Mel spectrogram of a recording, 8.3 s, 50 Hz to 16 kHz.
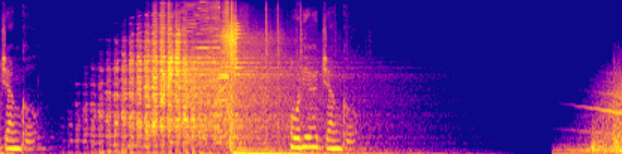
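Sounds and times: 
transition impacts: 0.9 - 5.3.

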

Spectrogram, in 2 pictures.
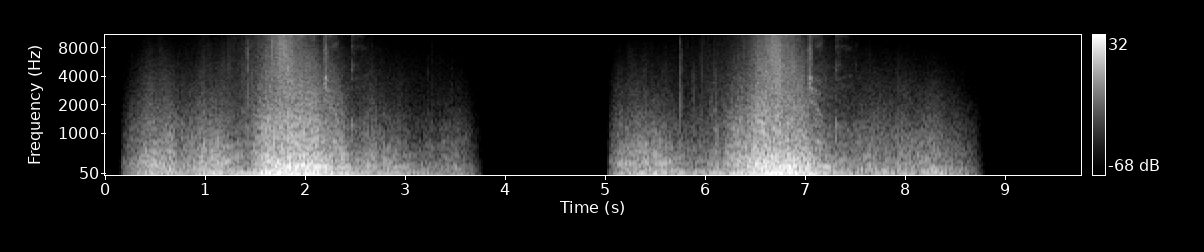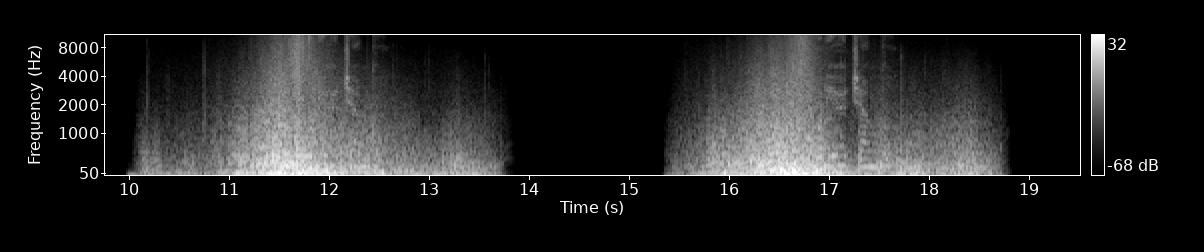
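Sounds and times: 
large flaming whoosh: 0.2 - 3.7, 5.1 - 8.8, 10.1 - 13.8, 15.5 - 18.8.

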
